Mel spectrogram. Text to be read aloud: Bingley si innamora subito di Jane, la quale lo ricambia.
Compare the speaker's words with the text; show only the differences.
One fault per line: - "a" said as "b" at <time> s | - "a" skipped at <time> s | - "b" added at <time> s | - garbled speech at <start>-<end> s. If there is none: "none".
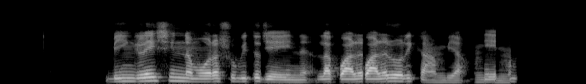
- "di" skipped at 2.6 s
- "quale" added at 3.6 s
- garbled speech at 4.7-5.2 s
